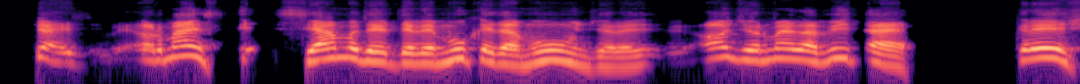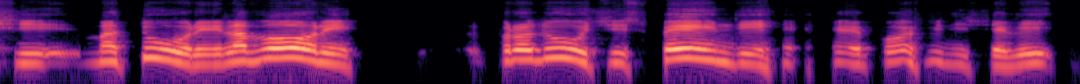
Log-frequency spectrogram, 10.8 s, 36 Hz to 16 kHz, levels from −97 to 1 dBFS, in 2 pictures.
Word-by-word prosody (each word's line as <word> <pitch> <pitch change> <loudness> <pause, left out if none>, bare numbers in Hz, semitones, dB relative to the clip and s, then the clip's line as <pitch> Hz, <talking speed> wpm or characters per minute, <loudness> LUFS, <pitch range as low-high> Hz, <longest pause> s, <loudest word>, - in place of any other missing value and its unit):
Cioè, - - -1
s - - -35 0.3
ormai 260 +6 +3
sia 450 - -13
siamo 235 +4 +2
de 190 -4 +2
delle 170 0 +2
mucche 220 +5 0
da 165 -3 +5
mungere. 150 -8 -2 0.2
E 175 - -27
oggi 240 -1 -1
ormai 230 +3 +1
la 210 -3 +4
vita 240 +5 +2
è: - - -3 0.5
cresci, 175 - +2
maturi, 190 -4 -3
lavori, 195 - +3 0.7
produci, 215 -4 -2
spendi 210 -10 +1 0.3
e 165 -4 -10
poi 190 +5 -10
finisce 160 -7 -11
lì. 165 +5 -7
195 Hz, 140 wpm, -24 LUFS, 170-230 Hz, 0.7 s, da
